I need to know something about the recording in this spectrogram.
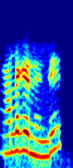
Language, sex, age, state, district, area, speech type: Telugu, female, 30-45, Andhra Pradesh, Visakhapatnam, urban, conversation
